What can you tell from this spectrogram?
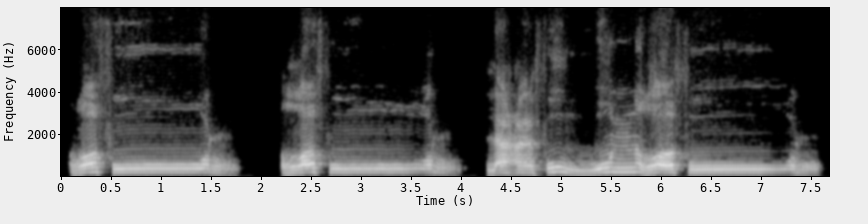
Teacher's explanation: The ra at the end of this word is heavy and it has sukoon.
